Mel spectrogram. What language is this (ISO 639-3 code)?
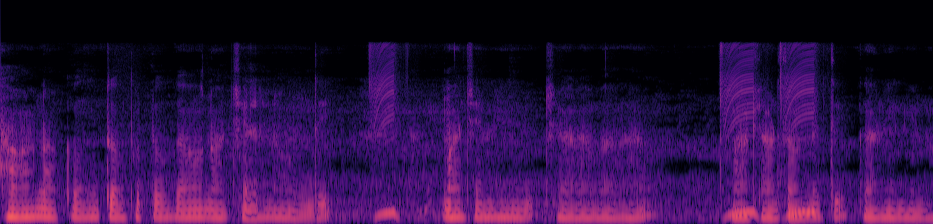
tel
